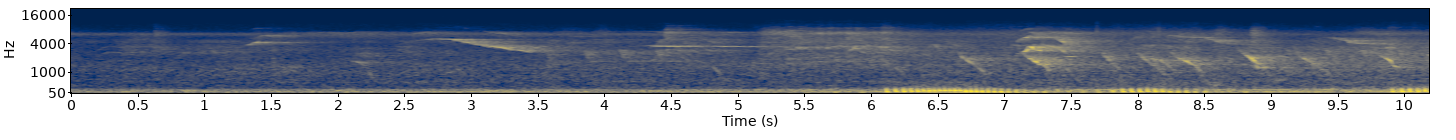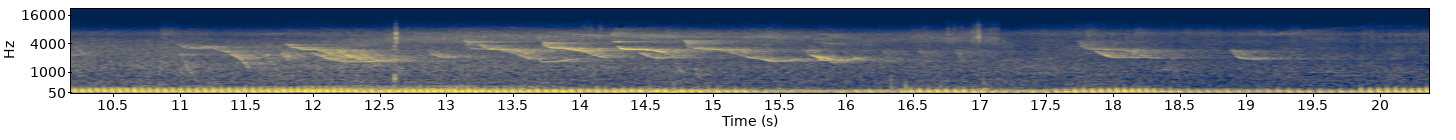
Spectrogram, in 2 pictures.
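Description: Birds calling: runs of quick, high chirps, each sweeping downward in pitch. Under them a low rumble grows louder about six seconds in and again about ten seconds in.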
